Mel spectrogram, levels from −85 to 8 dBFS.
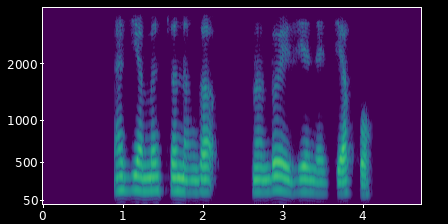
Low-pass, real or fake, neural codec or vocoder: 3.6 kHz; fake; codec, 24 kHz, 0.5 kbps, DualCodec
